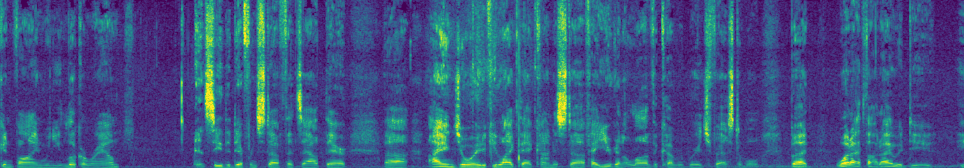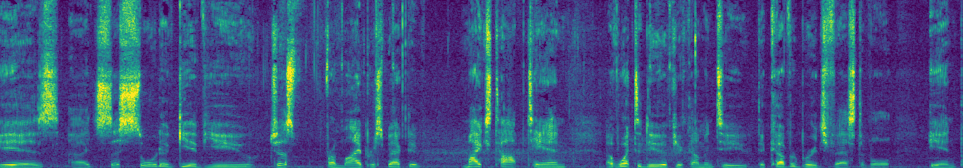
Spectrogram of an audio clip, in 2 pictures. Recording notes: Recorded live from a campsite at Raccoon Lake State Recreation Area.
